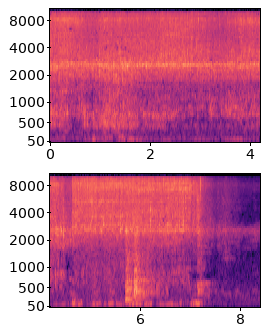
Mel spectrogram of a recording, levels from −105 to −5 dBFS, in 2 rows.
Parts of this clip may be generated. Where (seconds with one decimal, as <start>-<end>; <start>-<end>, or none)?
4.9-6.2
